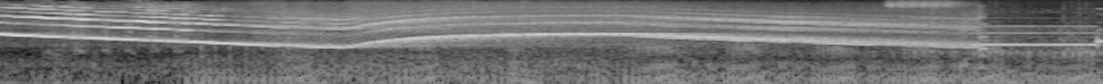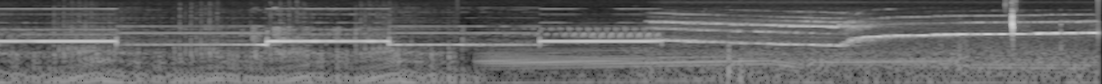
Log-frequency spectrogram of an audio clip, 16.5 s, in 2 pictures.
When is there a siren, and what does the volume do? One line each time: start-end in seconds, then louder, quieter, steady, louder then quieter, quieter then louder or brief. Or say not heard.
0.0-16.4 quieter.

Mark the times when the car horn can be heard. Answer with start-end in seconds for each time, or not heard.
not heard.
